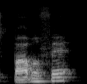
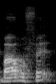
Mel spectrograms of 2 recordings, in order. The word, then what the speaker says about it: Boba Fett: he's a damn damn you're not even pronouncing it correctly it's boba fett boba fett uh whatever boba fett bible fit doesn't matter man you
